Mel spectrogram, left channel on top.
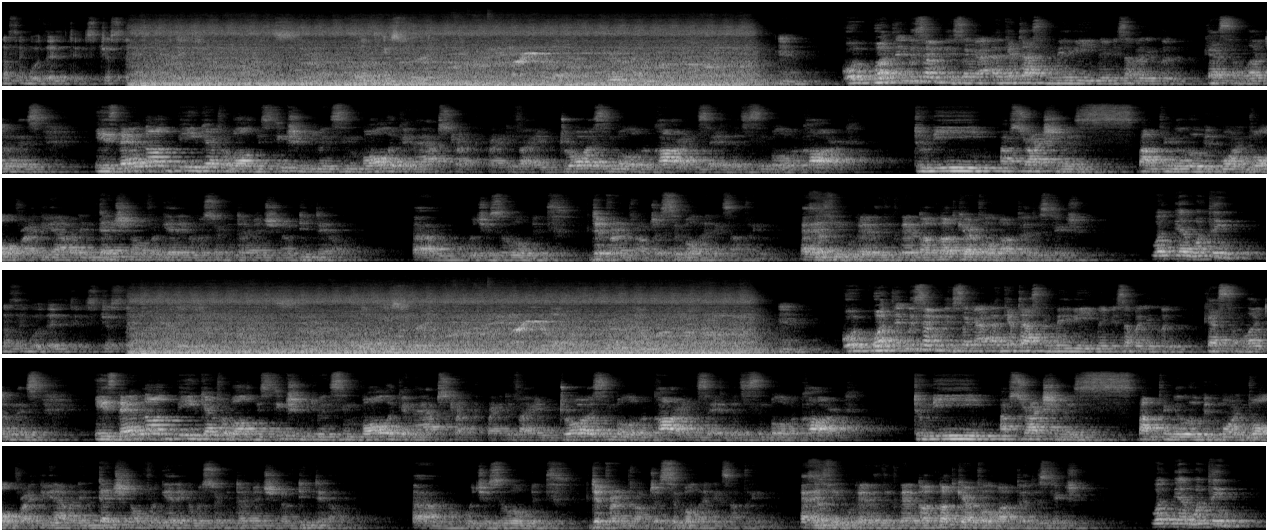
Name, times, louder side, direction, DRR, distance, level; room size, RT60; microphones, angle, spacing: voice 1, 0.0-2.1 2.3-4.7 7.7-8.0, left 1 dB, 25° left, 1 dB, 0.3 m, -33 dB
sound 1, 1.2-7.5, left 1 dB, 5° right, 0.8 m, -24 dB
voice 2, 6.0-7.1 33.4-33.5 36.8-37.6, left 2 dB, 35° right, -4 dB, 0.6 m, -27 dB
voice 3, 8.4-11.7 12.0-13.3 13.6-21.2 21.8-28.7 29.4-32.9 33.3-36.0, equal, 70° right, -3 dB, 0.8 m, -26 dB
2.3 x 2.3 x 2.6 m, 1.1 s
head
